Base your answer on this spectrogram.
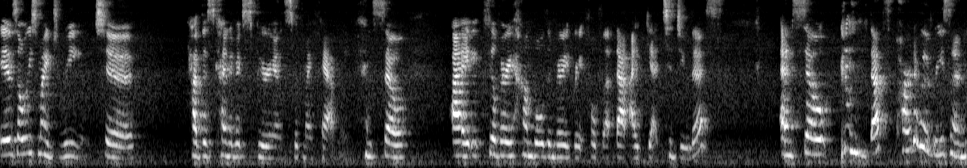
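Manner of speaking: emotional voice, cracking and breaking. Talking about family time and stepping back from work, voice cracking with emotion. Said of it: "I don't know why my voice is cracking up".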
